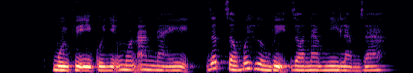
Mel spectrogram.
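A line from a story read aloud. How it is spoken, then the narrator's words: Astonished question. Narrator (Vietnamese): Biên Kình Ngôn hỏi bằng giọng kinh ngạc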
